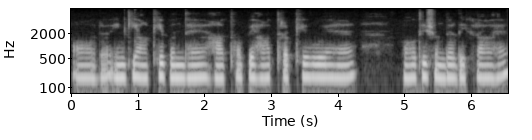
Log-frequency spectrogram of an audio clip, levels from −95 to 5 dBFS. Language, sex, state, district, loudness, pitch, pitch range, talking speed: Hindi, female, Uttar Pradesh, Jyotiba Phule Nagar, -17 LUFS, 180 Hz, 175-185 Hz, 155 wpm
